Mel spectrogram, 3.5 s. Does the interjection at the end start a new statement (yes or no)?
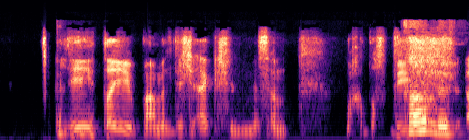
no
